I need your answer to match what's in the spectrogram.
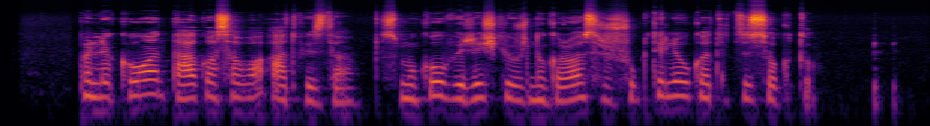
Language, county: Lithuanian, Kaunas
